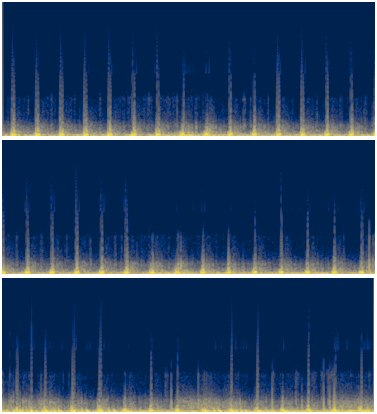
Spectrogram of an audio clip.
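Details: Steady, deep, regular heart thumps recorded through a stethoscope, with audio tweaks that make them sound heavy and pressing: heartbeat.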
